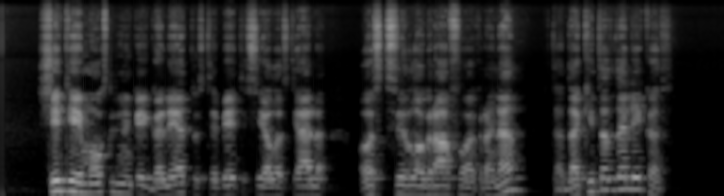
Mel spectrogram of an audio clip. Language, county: Lithuanian, Panevėžys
